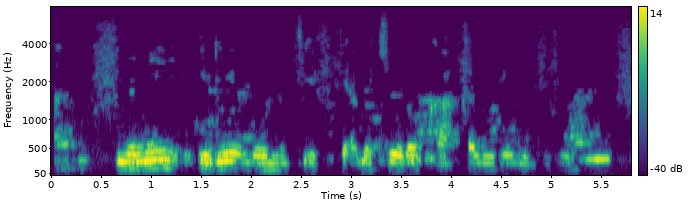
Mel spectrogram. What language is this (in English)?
Kinyarwanda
